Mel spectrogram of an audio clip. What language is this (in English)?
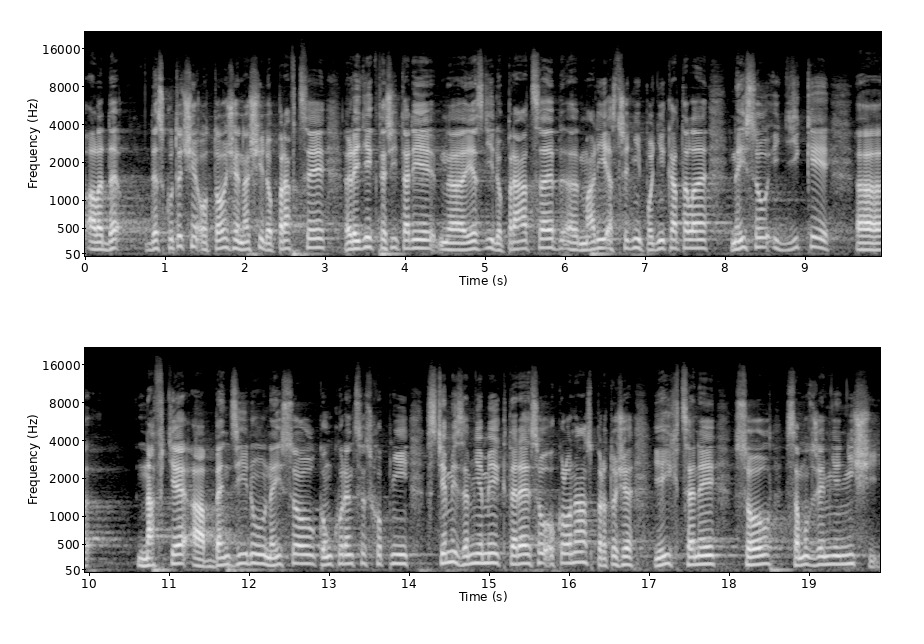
Czech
